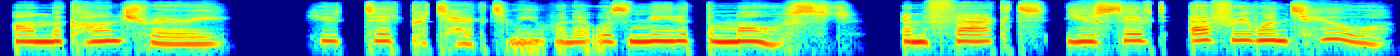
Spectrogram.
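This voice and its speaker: A young woman strategist in a video game with a somewhat high voice. She is composed and analytical, choosing formal words with measured, articulate delivery. The sound is very dry, with no room around it. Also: mellow, husky, dry recording, heavily acted. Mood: calm, analytical. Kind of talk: scripted video game character dialogue.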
